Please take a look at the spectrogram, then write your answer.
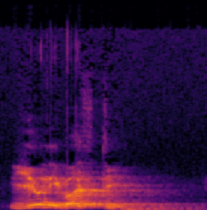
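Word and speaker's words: university: फिर देखिए, यूनिवर्सिटी, यूनिवर्सिटी कैसे, कौन सा फर्स्ट लेटर आएगा इसमें? या आएगा। आ रहा है ना, जब हम लिखेंगे हिंदी में यूनिवर्सिटी को तो पहला लेटर आएगा या का से ज्ञा के बीच का एक अक्षर है जो कॉन्सोनेंट साउंड देता है।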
